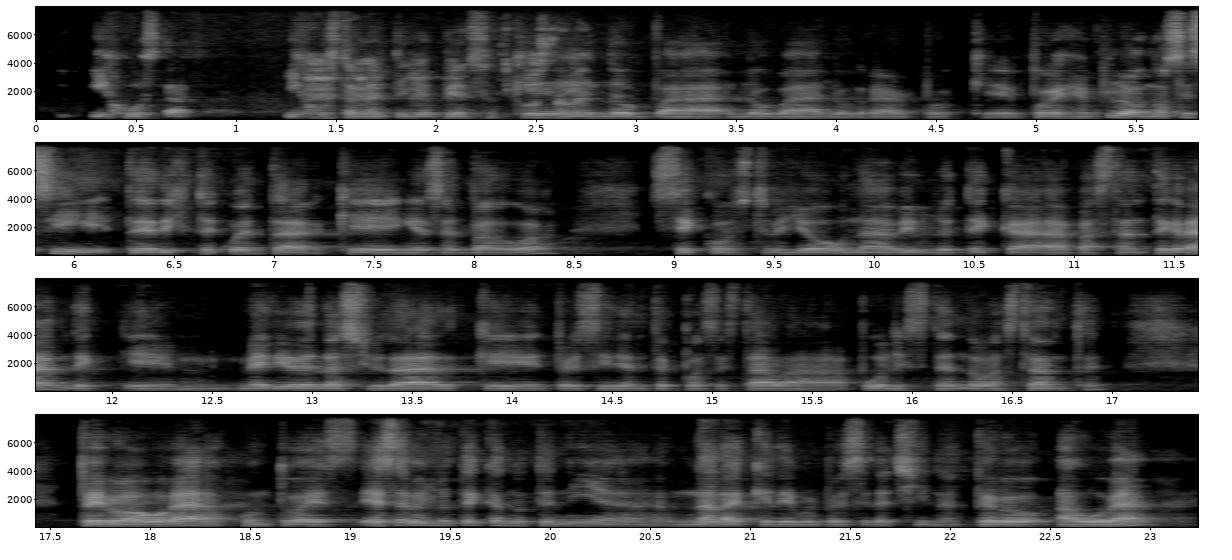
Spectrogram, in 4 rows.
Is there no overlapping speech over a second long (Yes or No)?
No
